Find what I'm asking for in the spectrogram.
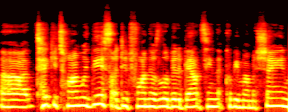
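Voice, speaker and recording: In an Australian accent, a woman talks at a very fast pace with a fairly high, somewhat breathy voice. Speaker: sewing pattern designer. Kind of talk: sewing tutorial talk to camera.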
